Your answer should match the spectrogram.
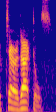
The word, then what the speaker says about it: pterodactyls: Uh no, because it's the P is silent for pterodactyls.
